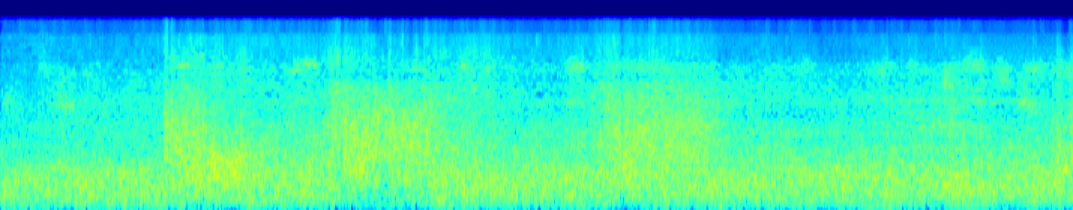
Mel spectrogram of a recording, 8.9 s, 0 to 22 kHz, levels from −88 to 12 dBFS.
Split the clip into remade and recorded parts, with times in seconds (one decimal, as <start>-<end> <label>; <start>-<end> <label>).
0.0-0.5 remade; 0.5-1.7 recorded; 1.7-2.4 remade; 2.4-4.0 recorded; 4.0-8.9 remade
